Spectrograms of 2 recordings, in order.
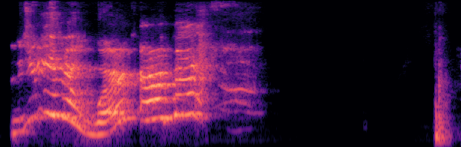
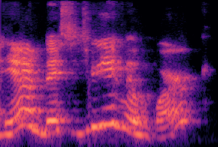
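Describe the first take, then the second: First: Higher, laughing through the repeat. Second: Said in the usual way. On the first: Retold or imitated. Imagined viewers teasing her, laughing. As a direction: crack up while repeating the tease.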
